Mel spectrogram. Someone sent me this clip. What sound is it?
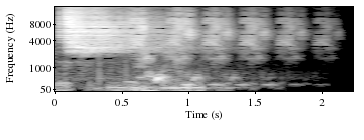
magicShield block
Magic shield blcking an attack.
Dubbed and edited by me.
block, effect, magic, protection, shield, spell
